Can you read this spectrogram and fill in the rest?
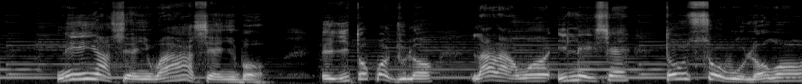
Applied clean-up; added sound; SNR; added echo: none; Harp; 15 dB; none.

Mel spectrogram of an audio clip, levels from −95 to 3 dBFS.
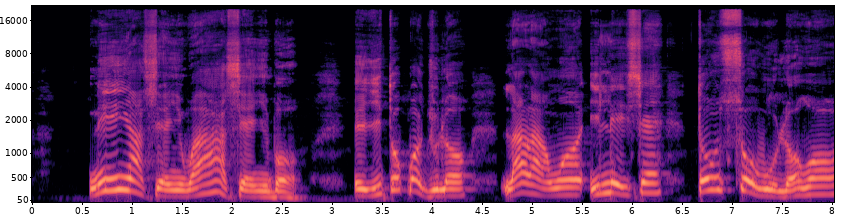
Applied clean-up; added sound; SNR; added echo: none; none; none; none.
